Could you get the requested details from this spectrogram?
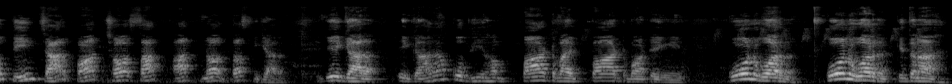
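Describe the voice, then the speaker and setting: A man's voice: high voice, fairly bright tone. A man teaching a grammar lesson, who asks the class questions and then answers them himself. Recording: echoey room, voice from a distance.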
